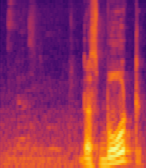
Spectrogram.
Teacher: It's between U and O. It's not exactly U.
